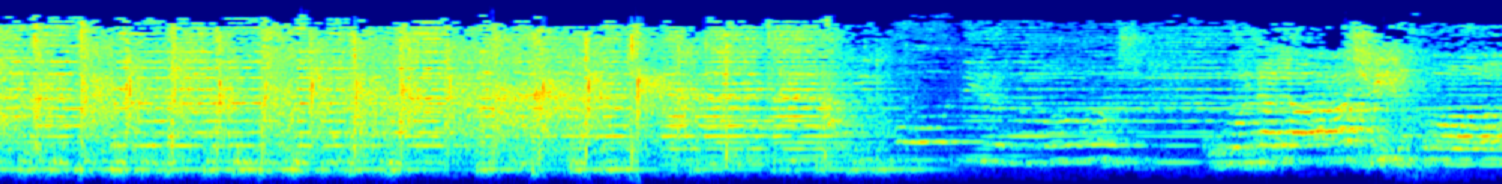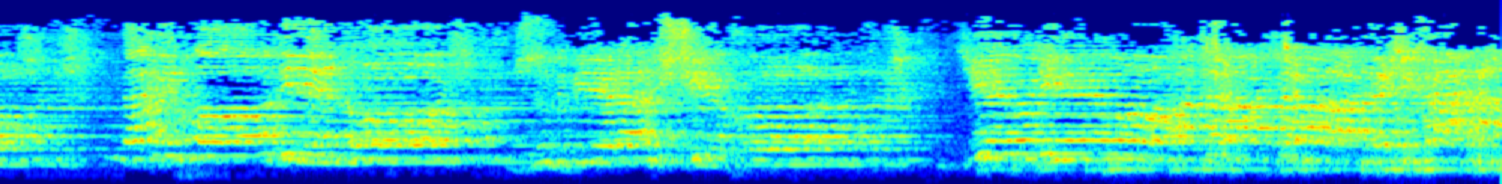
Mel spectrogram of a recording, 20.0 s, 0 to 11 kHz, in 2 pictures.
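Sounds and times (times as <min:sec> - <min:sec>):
vocal ensemble singing unaccompanied: 0:05.4 - 0:20.0.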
